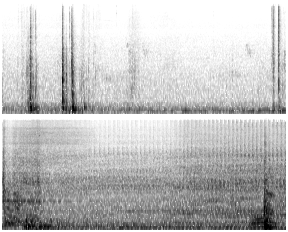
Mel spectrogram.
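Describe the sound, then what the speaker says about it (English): A Honda Acty pickup truck's engine cranks and catches after a few sharp clicks and clunks, then settles into a steady, fairly loud idle that runs to the end, close by with no talking. "I'm gonna just start the pickup truck for you guys"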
